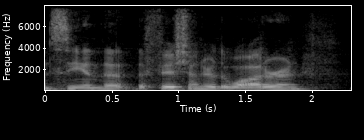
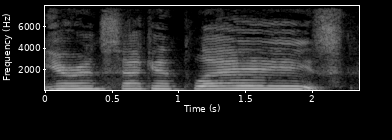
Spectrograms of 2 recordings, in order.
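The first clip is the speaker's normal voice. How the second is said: mock yell; 12 semitones higher, much slower than usual. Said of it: "somebody yelled".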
